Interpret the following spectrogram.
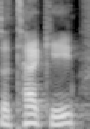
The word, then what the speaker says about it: Satechi: Satechi, I keep saying it wrong, but it's Satechi.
